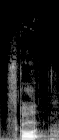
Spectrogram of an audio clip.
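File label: "scot", US English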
